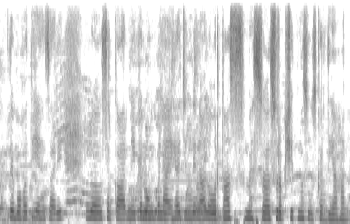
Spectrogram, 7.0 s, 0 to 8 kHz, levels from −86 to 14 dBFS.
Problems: background sounds at intervals, background conversations at intervals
